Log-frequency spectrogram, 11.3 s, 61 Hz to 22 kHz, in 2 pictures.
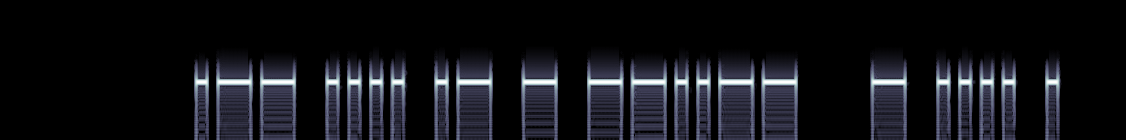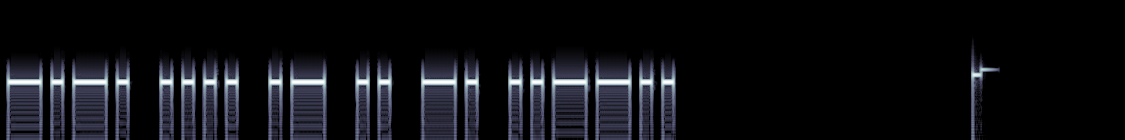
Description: Morse code, heard as a keyed tone, about 22 wpm, 700 Hz. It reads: WHAT, THE CHAIN?
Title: Sentences from Top 1500 Words 22wpm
